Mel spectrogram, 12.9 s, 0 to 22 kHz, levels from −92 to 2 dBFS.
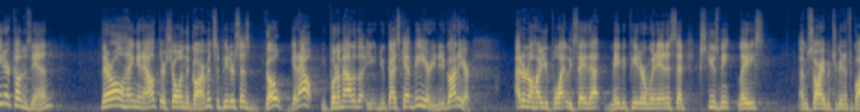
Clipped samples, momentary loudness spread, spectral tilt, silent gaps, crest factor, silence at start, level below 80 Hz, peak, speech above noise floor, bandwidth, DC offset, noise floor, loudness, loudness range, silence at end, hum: under 0.1%; 8 LU; -5.5 dB/octave; none; 18 dB; 0 s; -64 dBFS; 0 dBFS; 37 dB; 14.5 kHz; under 0.1%; -55 dBFS; -18 LUFS; 3 LU; 0 s; none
